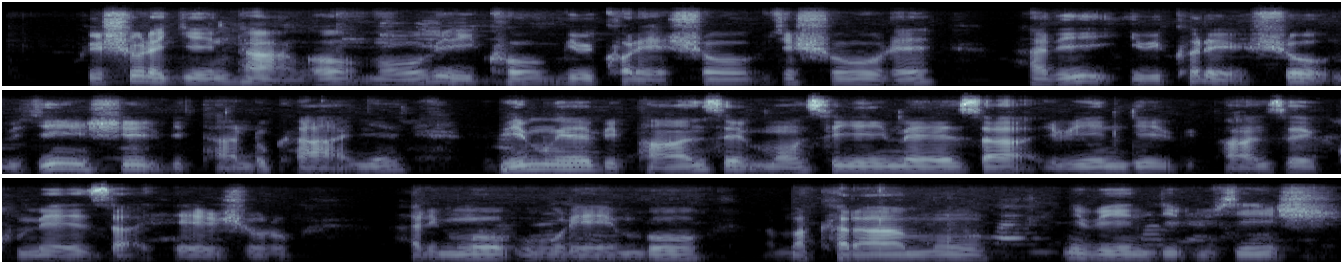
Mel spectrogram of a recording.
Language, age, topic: Rundi, 50+, education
